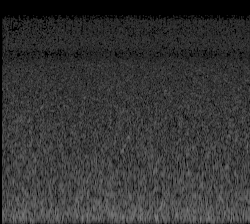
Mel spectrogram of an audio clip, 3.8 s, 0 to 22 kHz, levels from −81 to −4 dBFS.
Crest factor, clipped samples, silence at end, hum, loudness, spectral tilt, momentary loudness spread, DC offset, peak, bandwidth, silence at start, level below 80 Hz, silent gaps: 14 dB; under 0.1%; 0 s; none; -40 LUFS; -2.5 dB/octave; 1 LU; under 0.1%; -28 dBFS; 17 kHz; 0 s; -60 dBFS; none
